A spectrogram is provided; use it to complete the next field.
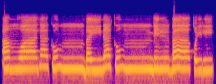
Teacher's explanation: اموالکم بینکم بالباطل، دیکھیں یہاں پہ اموالکم، الف مدایا ٹو کاؤنٹ لمبا کریں گے، میم ساکن کے بعد دیکھیں با آیا ہے، اخفاء شفوی ہو رہا ہے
